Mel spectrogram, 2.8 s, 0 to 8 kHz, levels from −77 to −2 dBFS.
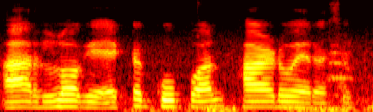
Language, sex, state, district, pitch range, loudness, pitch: Bengali, male, Tripura, West Tripura, 140-160 Hz, -18 LUFS, 150 Hz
